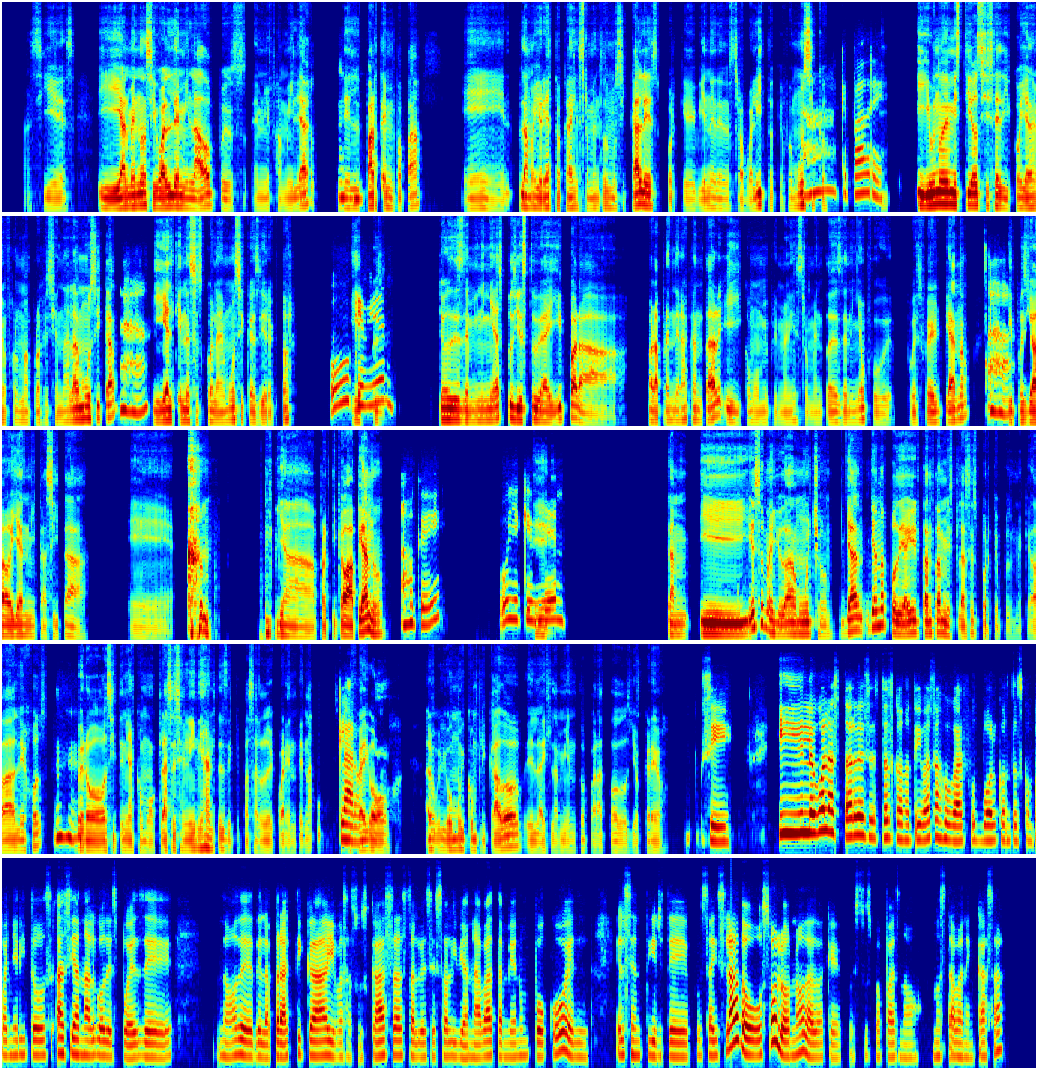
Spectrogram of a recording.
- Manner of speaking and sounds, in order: cough; laughing while speaking: "en línea"; other background noise
- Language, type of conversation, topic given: Spanish, podcast, ¿Qué haces cuando te sientes aislado?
